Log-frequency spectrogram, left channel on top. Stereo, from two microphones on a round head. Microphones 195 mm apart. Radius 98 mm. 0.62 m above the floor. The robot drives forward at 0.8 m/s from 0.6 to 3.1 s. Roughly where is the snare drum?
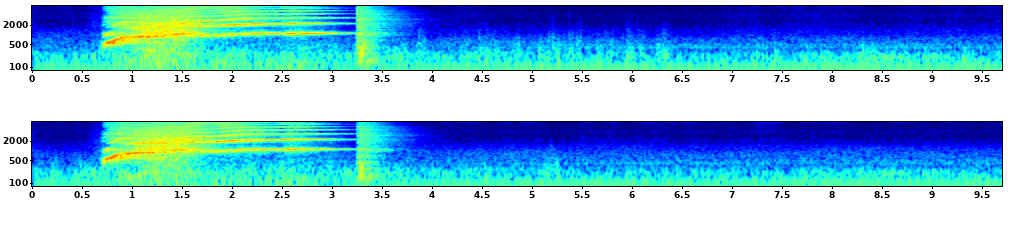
Left.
